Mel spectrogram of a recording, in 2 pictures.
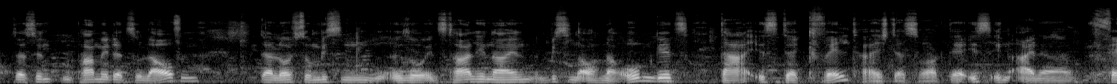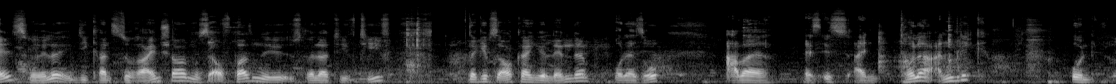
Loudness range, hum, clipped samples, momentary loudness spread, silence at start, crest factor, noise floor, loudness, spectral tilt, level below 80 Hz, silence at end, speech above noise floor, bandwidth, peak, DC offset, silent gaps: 2 LU; none; under 0.1%; 12 LU; 0 s; 16 dB; -43 dBFS; -23 LUFS; -5.5 dB/octave; -56 dBFS; 0 s; 20 dB; 14.5 kHz; -8 dBFS; under 0.1%; none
